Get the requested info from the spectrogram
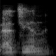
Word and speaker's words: Etienne: And let's see, projected starting lineup is Trevor Lawrence, Travis, how do you say his name? – Etienne.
